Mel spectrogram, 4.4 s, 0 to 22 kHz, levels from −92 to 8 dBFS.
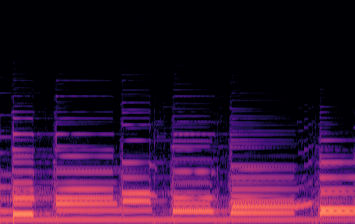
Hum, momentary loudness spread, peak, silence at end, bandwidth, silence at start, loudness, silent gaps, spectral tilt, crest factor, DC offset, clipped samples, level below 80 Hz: none; 7 LU; -10 dBFS; 0 s; 4 kHz; 0 s; -26 LUFS; none; -13 dB/octave; 14 dB; under 0.1%; under 0.1%; -38 dBFS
